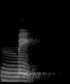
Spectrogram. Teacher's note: you didn't hear that k, it was just make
